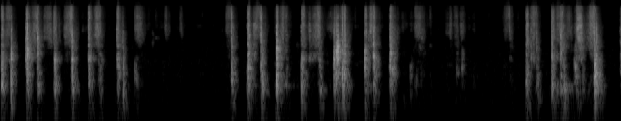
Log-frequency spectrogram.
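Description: A deck of playing cards is shuffled by hand, giving repeated bursts of crisp riffling and flicking, close and fairly loud, in quick rhythmic runs separated by short pauses, with no talking.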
